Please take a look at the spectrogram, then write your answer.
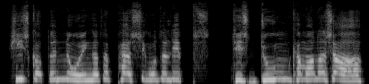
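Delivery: high, loud Scottish pixie cry; terrified Feagle shouting high; panicked shout. Acted. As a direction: shout the alarm in dread.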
